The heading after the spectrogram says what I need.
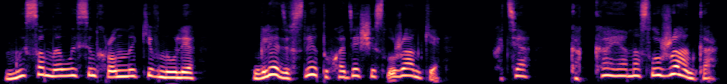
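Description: A woman narrating a first-person fantasy novel in an expressive, storytelling manner. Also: high-pitched, moderate pace, no room sound, studio quality. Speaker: audiobook narrator.

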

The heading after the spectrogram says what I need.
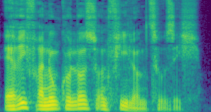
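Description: A man narrating an audiobook in a steady, measured storytelling voice. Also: on the low side, gravelly, dry recording, clean studio sound. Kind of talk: scripted narration.

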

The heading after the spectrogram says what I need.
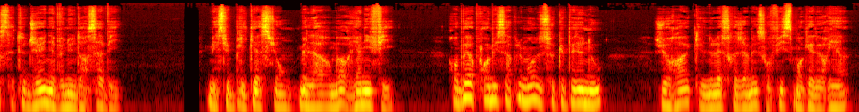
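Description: A frightened young mother pours out a hushed confession in an audiobook, as a man reads her lines. The voice is dark and mellow, with a husky grain. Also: mid-range voice, lightly acted. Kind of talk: audiobook reading.

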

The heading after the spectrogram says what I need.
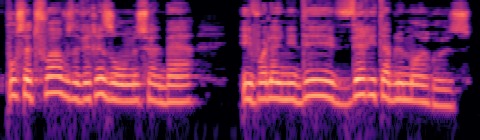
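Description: A woman reading the lines of a polite, skeptical young French gentleman in a storybook, in a courteous, measured way. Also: medium pitch, natural voice.

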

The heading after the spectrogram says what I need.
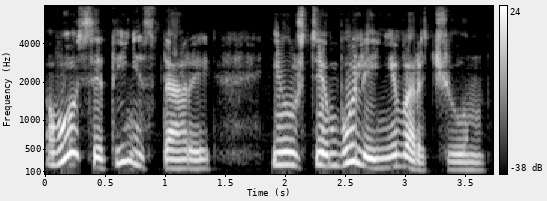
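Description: A woman's voice: mid-range voice, sing-song, a little slow, no room sound. A woman voicing an affectionate young niece in an audiobook, speaking fondly and teasingly.

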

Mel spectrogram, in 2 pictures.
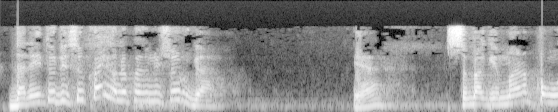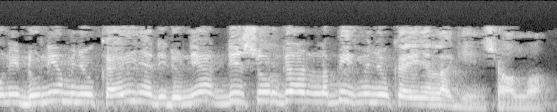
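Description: Very high-voiced and very animated, this Islamic teacher speaks a little fast in a mellow tone during a classroom tafsir lecture. He explains scriptural terms one step at a time and puts questions to his students, captured on a dull lo-fi class recording.

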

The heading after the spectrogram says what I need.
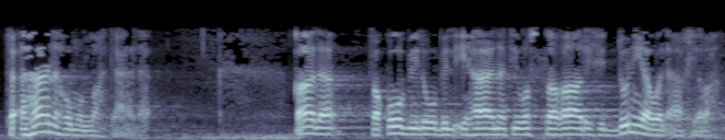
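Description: Sheikh teaching in an echoey hall. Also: male voice, medium pitch. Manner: repeats each verse phrase and explains it word by word; addresses listeners as brothers. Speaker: sheikh teaching Quran exegesis. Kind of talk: religious lesson explaining verses. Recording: echoey hall over a narrow phone-like line.

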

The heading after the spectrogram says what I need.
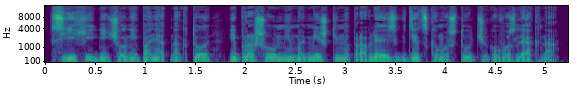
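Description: A man narrating an audiobook story in a measured storytelling manner. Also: deep voice, animated, dark tone, dry recording, studio quality. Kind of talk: scripted narration.

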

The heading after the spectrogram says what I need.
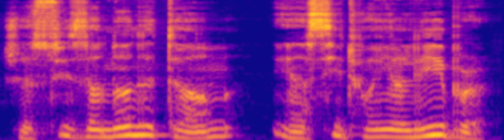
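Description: A man voicing a stiff, irritable American gentleman who speaks French with a heavy English accent, curt and indignant. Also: on the high side, a little slow, husky, pitched above the performer's own voice.

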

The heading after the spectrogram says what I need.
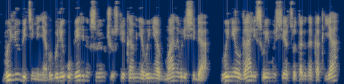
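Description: Brief: a male reader playing a young noblewoman, raised pitch, emotional and imploring. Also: brisk, creaky, a bit bright. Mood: pleading. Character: young French noblewoman, tearful, pleading. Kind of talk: audiobook dialogue reading.

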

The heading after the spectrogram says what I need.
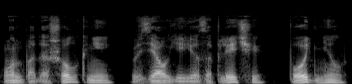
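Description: A man narrating an audiobook in measured storytelling. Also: deep voice, mellow, breathy edge, dry recording, studio quality.

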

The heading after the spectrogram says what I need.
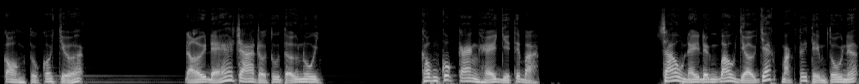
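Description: A man's voice: mid-range voice, lively intonation, fairly quick, pauses often, darkish tone, no room sound, soft background music, pitched above the performer's own voice, close to an everyday voice. A man voicing a proud, stern older mother from a poor family in a spoken ghost story. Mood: indignant.

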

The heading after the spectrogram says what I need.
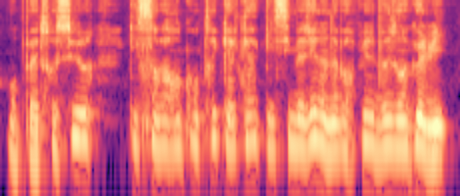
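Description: Disapproving maid voiced by a man, grumbling, scornful, husky tone. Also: a little high, moderate pace, mellow, pitched above the performer's own voice. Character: grumbling female household servant, disapproving.

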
